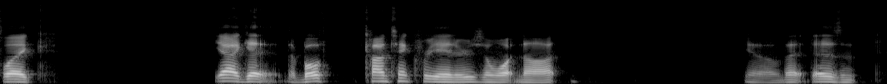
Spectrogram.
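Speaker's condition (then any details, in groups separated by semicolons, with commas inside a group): No condition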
